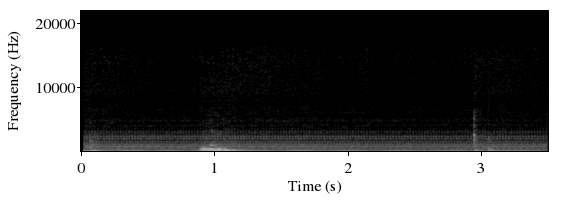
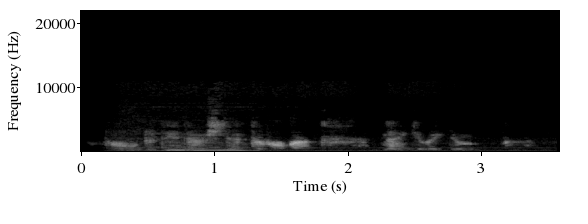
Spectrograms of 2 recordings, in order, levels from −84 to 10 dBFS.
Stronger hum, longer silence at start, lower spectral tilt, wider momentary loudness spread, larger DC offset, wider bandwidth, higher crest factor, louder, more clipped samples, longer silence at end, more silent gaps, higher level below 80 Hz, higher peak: neither; second, 0.05 s vs 0.2 s; first, -9 dB/octave vs -4 dB/octave; about the same, 17 LU vs 19 LU; neither; first, 15.5 kHz vs 11.5 kHz; about the same, 20 dB vs 22 dB; about the same, -37 LUFS vs -38 LUFS; neither; second, 0 s vs 0.2 s; neither; first, -50 dBFS vs -72 dBFS; about the same, -16 dBFS vs -18 dBFS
